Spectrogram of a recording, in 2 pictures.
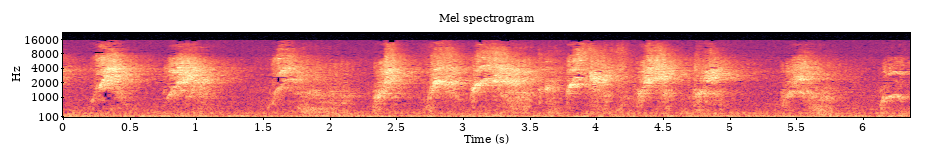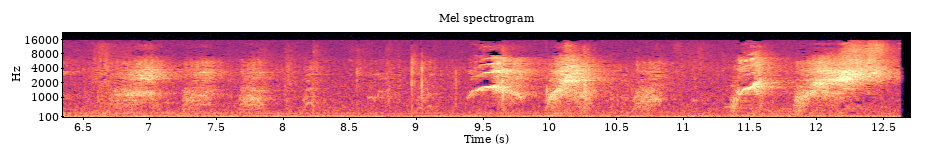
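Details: A long-tailed macaque (Macaca fascicularis) near Semporna in Malaysian Borneo gives harsh, raspy squawks in quick repeated bursts.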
